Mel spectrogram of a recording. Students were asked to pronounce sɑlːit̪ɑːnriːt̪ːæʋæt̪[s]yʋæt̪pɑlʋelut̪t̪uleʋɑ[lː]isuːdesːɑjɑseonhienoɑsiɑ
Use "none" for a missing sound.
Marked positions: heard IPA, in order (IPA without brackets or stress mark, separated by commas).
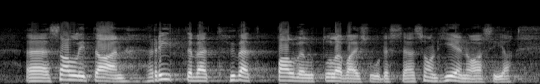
h, none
